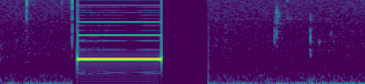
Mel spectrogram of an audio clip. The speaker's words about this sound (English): I'm not giving any shout outs to any companies that are not sponsoring me that sell sex toys. Well, then, beep.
